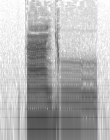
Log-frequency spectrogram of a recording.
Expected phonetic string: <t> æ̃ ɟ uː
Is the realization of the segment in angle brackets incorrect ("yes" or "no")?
no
